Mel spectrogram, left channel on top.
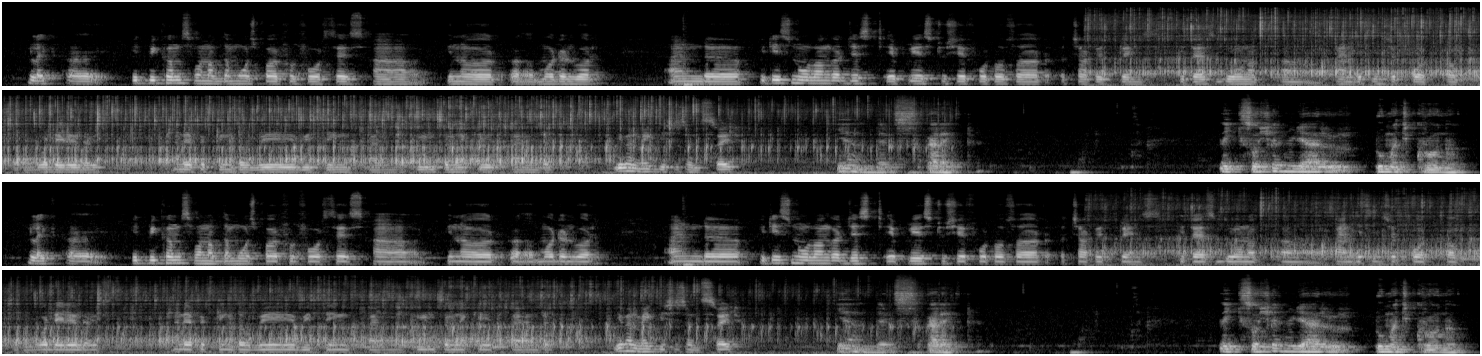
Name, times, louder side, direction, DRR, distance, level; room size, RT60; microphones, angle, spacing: voice 1, 0.3-1.0 1.3-6.0 6.7-10.4 10.7-11.6 11.9-14.6 14.9-15.9 16.5-20.3 20.9-22.1, left 1 dB, 30° right, 4 dB, 1.3 m, -23 dB
sound 1, 10.8-24.3, left 3 dB, 40° left, 2.5 m, -28 dB
voice 2, 23.1-24.4 27.0-29.4, left 1 dB, 15° right, -2 dB, 2.8 m, -21 dB
15.5 x 7.9 x 4.1 m, 0.39 s
head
